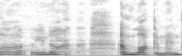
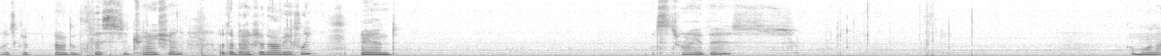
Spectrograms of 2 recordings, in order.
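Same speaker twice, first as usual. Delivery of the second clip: nervous, anxious voice, quieter; 11 dB quieter than usual. A gamer trying a bank shot to get out of a situation, nervous. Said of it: "I'm really nervous right now".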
